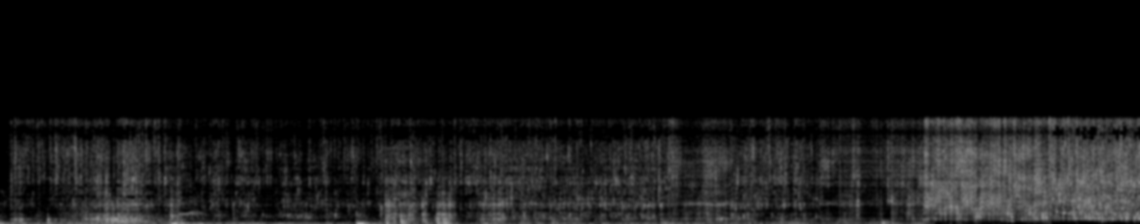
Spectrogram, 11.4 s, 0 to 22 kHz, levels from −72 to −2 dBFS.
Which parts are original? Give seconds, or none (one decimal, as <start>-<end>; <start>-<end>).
0.0-6.7; 7.3-8.2; 10.5-11.4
